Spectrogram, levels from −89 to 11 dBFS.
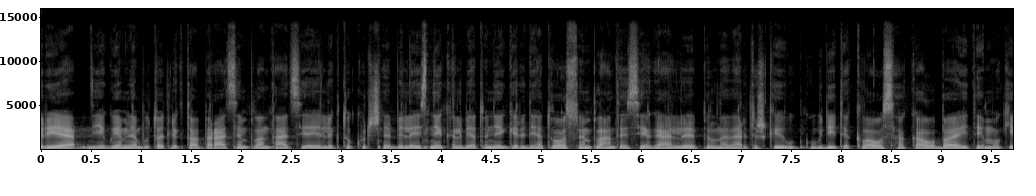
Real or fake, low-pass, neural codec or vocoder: real; 14.4 kHz; none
